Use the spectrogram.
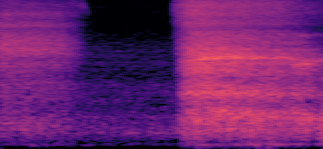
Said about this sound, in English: I just invite us to take a couple of breaths together. All right, just take a couple of breaths. Just breathe in.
